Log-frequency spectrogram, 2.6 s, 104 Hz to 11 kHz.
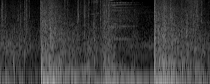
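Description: Hip-fired gunfire in the MW3 Zombies video game comes as two sharp, heavy bursts about a second and a half apart, over a low, busy game background.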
